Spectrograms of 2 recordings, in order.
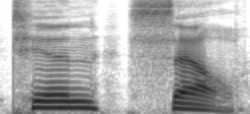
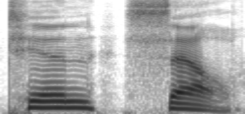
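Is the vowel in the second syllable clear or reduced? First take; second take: clear; clear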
